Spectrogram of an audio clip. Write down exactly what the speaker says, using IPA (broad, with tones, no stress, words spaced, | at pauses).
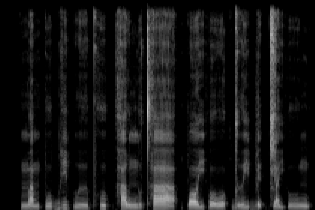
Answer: ma˩˧m pu˧ biː˥˨p̚ʋɯː˩˧pʰuː˥˨k̚ ha˧wɲu˧t̪ʰaː˥˨ | pɔː˧˥jʔo˩˧ʋo˧˩k̚dɯː˧˥j be˥˨t̚t͡ɕa˩˧jʔuː˧ŋ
